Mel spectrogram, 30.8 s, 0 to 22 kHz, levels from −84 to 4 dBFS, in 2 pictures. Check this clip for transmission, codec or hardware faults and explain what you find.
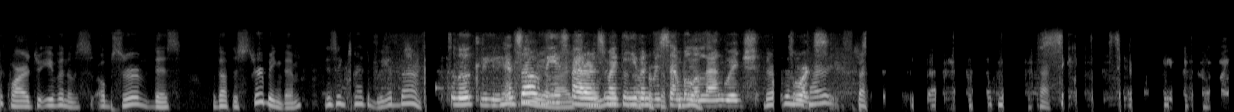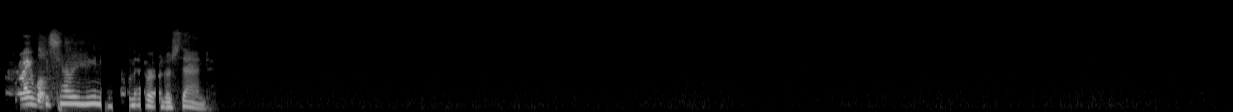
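Two related echo-control faults run through the first half of the speech, between 3.78 and 17.45 s. The band-limiting to 8 kHz from the Opus call path is expected for this kind of call.

Other side's voice leaking through: The likely cause is that the echo canceller failed to strip loudspeaker playback from the microphone signal. A second voice is audible from 3.78 to 10.85 s, and there it is clearly louder than the talker. It returns as a very faint scrap at 11.29 s, then from 11.79 to 14.35 s, where it sits well below the talker. From 14.85 to 16.67 s it is roughly level with the talker.

Speech suppressed in double talk: When both sides spoke at once, the canceller likely could not tell the talker from the echo and clamped the whole signal down. The talker's voice drops to near silence in four places. 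The first is a brief dip of about 150 ms at 9.67 s. Longer gaps follow from 10.94 to 12.89 s (around two seconds), 14.08 to 15.4 s (about a second) and 16.68 to 17.45 s, each overlapping or bordering the leaked voice.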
